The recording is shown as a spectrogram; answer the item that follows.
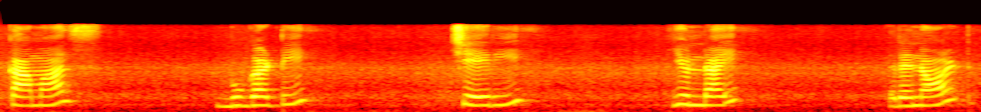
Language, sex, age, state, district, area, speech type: Marathi, female, 45-60, Maharashtra, Nagpur, urban, spontaneous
